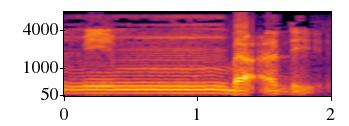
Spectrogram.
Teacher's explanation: Nun mati menghadapi ba disebut apa? Iqlab. Dan si nunnya berubah menjadi mim.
